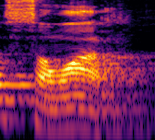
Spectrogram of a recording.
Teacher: आप पाएंगे कि वायु का उच्चारण हमारी नाक से भी हो रहा है, नाक से भी वायु निकल रही है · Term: अनुनासिक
